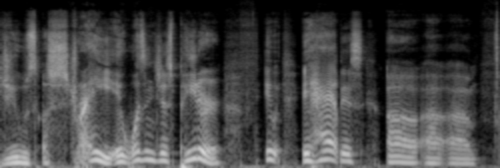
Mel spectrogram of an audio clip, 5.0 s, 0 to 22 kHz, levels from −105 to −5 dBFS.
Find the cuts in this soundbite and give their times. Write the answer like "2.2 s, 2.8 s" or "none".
3.4 s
